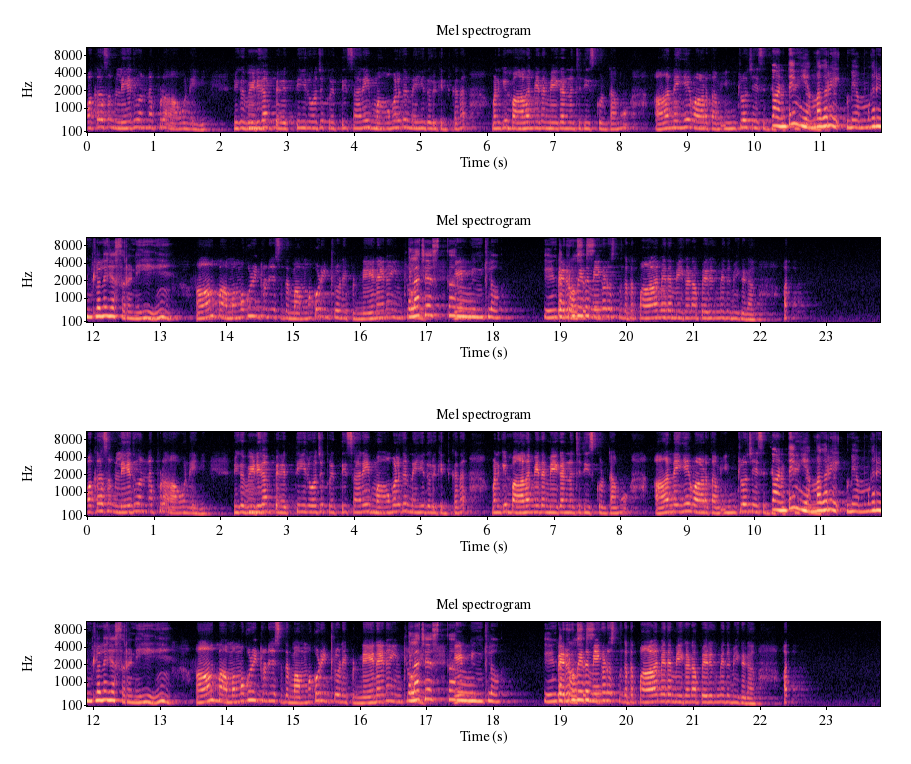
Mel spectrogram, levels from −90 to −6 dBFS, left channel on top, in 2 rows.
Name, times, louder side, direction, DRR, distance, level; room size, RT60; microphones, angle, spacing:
voice 1, 0.0-11.0 13.5-17.0 17.4-17.7 19.0-22.4, right 3 dB, 70° right, 1.4 m, -29 dB
voice 2, 10.3-13.2 16.7-18.1 18.8-19.3 19.5-19.6, equal, 5° right, 0.8 m, -23 dB
21.0 x 16.5 x 8.0 m
head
